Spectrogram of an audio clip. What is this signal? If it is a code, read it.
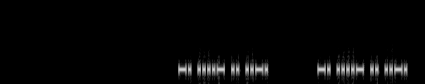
Morse code, heard as a keyed tone, about 51 wpm, 700 Hz. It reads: N4IF N4IF
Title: USA Call Signs - 4 Characters - Repeated 2x - 50wpm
